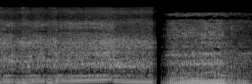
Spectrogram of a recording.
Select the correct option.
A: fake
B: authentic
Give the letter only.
B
